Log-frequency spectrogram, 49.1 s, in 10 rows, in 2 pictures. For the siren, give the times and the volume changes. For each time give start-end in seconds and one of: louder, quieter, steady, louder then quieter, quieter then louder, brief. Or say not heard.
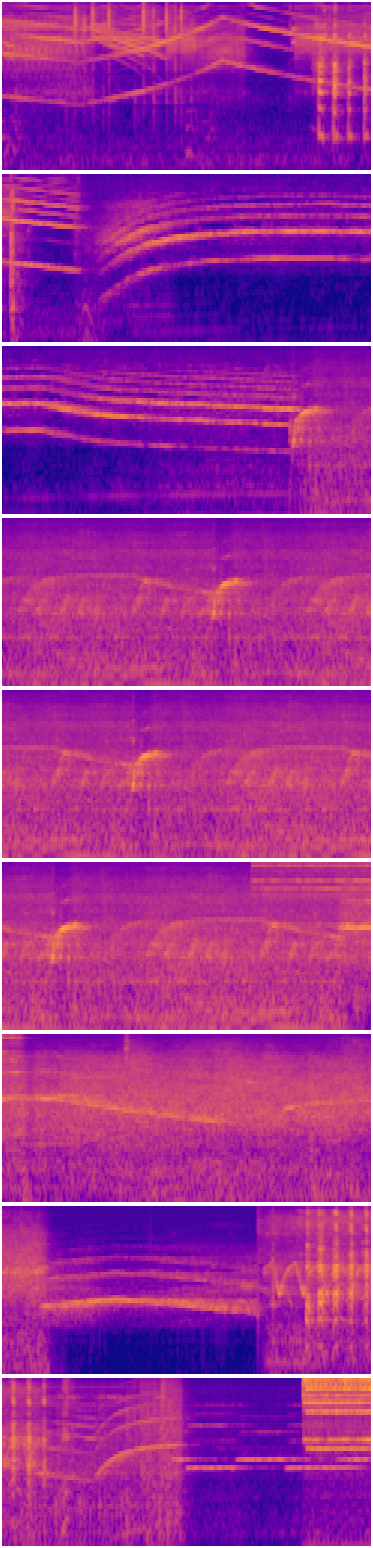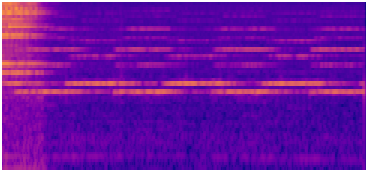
0.0-49.1 louder then quieter.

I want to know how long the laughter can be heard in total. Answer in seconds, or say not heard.
3 s.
